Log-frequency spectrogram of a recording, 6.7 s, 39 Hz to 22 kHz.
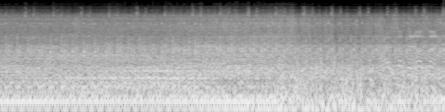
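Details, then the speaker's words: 2007 Chevrolet Duramax diesel after a white-smoke no-start, glow plugs just reconnected, reduced engine power: heavy low idle with an uneven, loping beat about twice a second. Suspected misfire; rail pressure is high and a fuel pressure actuator problem is suspected. "engine power is reduced but it's running he is running even sound like it's hitting on all those"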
